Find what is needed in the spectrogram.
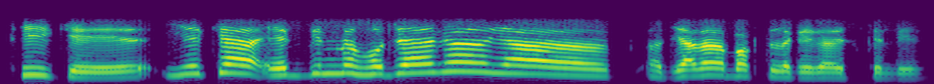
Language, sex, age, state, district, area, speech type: Hindi, male, 30-45, Rajasthan, Jaipur, urban, conversation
